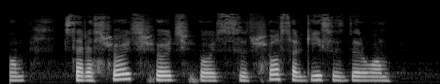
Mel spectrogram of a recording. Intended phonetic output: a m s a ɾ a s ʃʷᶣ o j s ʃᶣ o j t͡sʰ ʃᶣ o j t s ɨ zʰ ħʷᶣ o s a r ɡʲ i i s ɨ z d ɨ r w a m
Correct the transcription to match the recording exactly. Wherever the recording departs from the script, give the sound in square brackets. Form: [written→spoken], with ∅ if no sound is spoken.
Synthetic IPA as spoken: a m s a ɾ a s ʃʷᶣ o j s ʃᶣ o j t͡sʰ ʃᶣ o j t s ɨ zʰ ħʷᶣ o s a r ɡʲ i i s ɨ z d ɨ r w a m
